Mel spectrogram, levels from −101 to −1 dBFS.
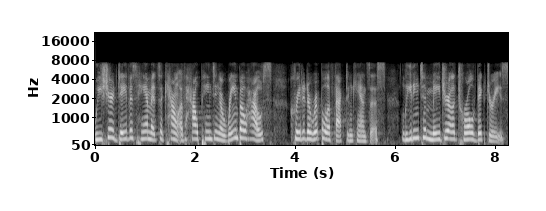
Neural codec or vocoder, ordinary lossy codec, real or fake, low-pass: none; AAC, 48 kbps; real; 7.2 kHz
